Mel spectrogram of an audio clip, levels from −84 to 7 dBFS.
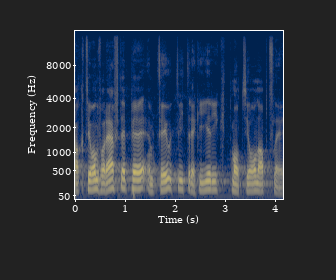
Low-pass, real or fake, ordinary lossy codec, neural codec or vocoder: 14.4 kHz; fake; AAC, 96 kbps; autoencoder, 48 kHz, 128 numbers a frame, DAC-VAE, trained on Japanese speech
